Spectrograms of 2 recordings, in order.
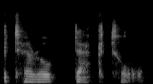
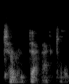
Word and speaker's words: pterodactyl: its long fingers, and that is a pterodactyl, or pterodactyl, because we don't like saying pt in English. So we just pretend the p is not there.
